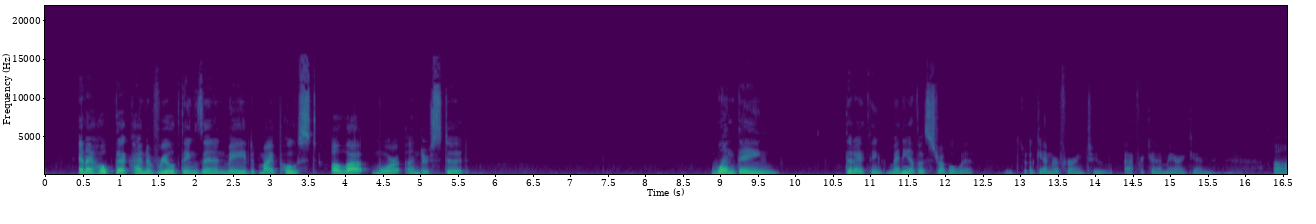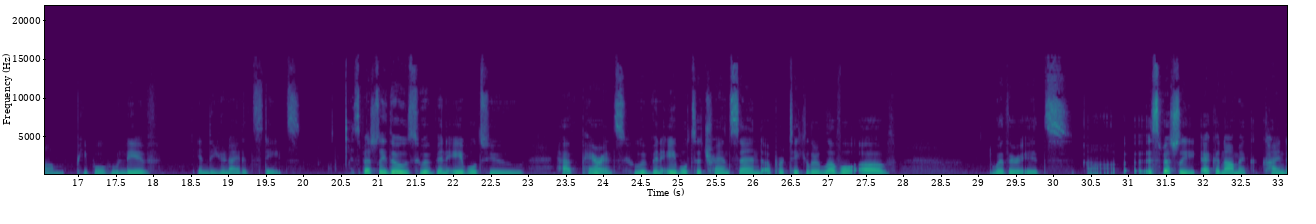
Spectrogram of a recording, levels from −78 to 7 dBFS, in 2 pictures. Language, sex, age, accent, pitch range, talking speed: English, female, 20-39, American, 140-170 Hz, 120 wpm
